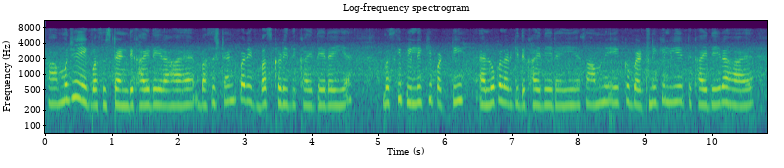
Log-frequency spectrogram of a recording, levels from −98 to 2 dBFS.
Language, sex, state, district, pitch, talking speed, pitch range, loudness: Hindi, female, Bihar, Purnia, 265 Hz, 220 wpm, 255-285 Hz, -17 LUFS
